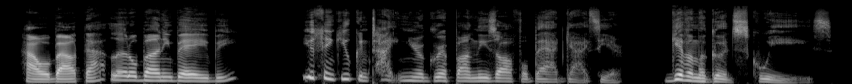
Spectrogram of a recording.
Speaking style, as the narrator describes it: in her cute animal talking voice, she said

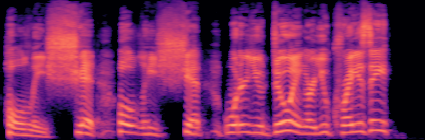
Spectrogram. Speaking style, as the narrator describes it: screaming at him

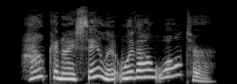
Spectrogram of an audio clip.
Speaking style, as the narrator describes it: he cried

